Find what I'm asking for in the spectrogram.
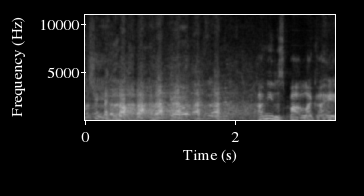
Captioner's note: audience laughs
